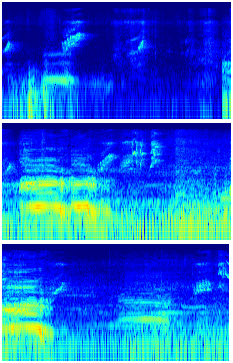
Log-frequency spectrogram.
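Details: Cows of a herd heading out to graze within a settlement: after a quiet start with a few short calls, two loud, long, wavering moos sound around the middle, followed by a softer lowing call near the end.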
